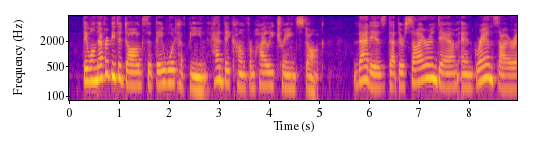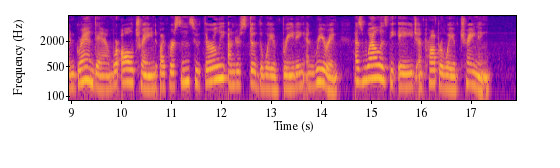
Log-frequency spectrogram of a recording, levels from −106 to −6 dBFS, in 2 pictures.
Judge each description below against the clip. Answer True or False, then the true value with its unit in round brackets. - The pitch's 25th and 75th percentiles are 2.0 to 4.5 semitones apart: False (5.3 semitones)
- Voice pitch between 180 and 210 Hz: True (185 Hz)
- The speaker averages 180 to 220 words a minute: True (185 wpm)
